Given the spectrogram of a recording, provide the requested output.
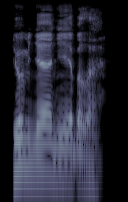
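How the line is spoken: Sad sigh. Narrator (Russian): печально вздохнул Тяпа

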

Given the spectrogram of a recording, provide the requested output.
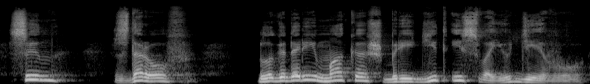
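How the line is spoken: Exhausted speech. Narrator (Russian): устало молвила Ефанда, которая вторые сутки не отходила от роженицы

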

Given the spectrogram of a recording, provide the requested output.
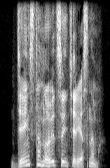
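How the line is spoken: Laughing. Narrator (Russian): засмеялся Макс

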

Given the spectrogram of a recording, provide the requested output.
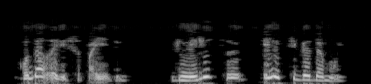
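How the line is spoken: Asked tenderly. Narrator (Russian): Стакоз ласково спросил

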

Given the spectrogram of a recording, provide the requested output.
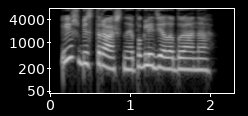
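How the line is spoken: Grumbling cook. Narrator (Russian): проворчала кухарка

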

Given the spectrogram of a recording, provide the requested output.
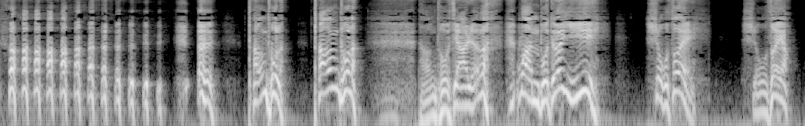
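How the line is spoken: Apologetic laughter. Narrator (Chinese): 楚留香躬身笑道

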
